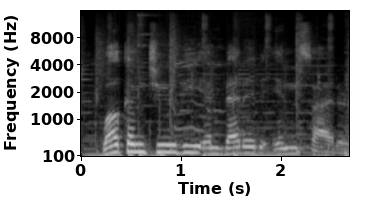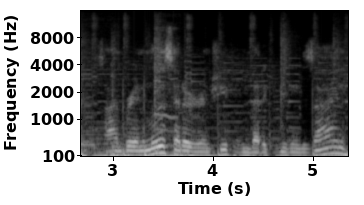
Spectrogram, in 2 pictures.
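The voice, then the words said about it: Weird put-on intro voice. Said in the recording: “It's a weird voice you're using this time. Is that your intro voice?”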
